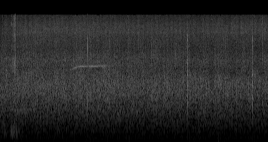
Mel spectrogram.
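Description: A church congregation claps together in a steady, moderately distant wash of applause, with a few sharper individual claps standing out near the end.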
